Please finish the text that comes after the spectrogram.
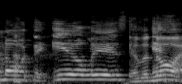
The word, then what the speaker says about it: Illinois: And if you don't know what the ill is, Illinois. It's Illinois. It ain't Illinois. It's Illinois. Everybody the have S is silent.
